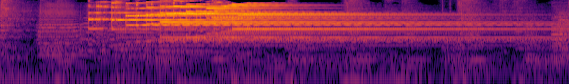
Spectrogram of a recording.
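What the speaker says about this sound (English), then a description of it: "Chime." A bright tinkling chime rings out as a short sound effect introducing listener mail, its layered bell-like tones ringing for a few seconds.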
